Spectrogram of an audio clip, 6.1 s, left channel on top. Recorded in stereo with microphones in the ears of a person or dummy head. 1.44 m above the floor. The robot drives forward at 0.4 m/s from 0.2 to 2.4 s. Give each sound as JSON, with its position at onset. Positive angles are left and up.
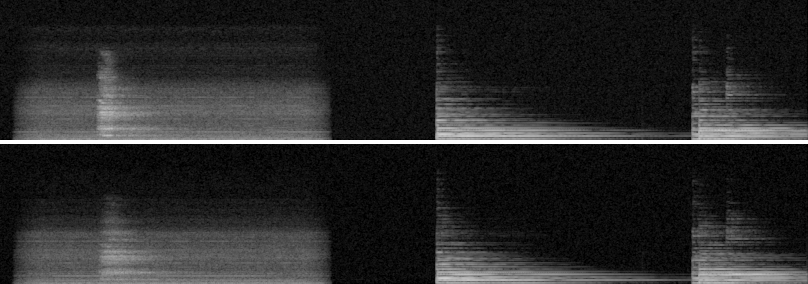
{"t": 0.7, "sound": "a gasp", "side_deg": 60, "distance_m": 2.0}
{"t": 3.3, "sound": "a clunk", "side_deg": 15, "distance_m": 1.3}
